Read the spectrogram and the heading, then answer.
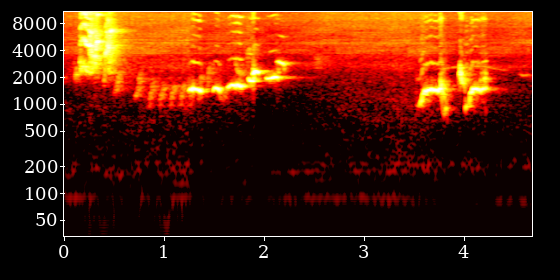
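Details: Captive white-rumped shama played as a tutor recording: a harsh high scratchy burst, then rich varied whistled phrases with rising and falling slurred notes, a pause, and two more loud fluty whistles.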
